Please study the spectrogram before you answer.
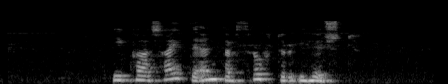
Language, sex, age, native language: Icelandic, female, 50-59, Icelandic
